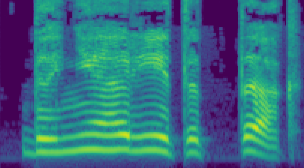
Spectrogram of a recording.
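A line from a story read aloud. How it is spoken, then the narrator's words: Pained wheeze. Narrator (Russian): прохрипел Кай, морщась как от боли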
